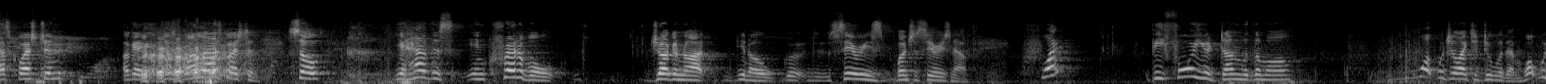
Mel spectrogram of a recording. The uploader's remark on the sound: moderates an audience question and answer session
